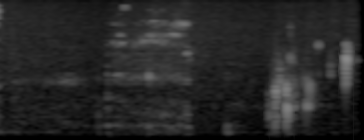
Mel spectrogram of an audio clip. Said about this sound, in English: But I just had to get a quick sip of coffee out of my brand new AG Cup Foundations Stocks Cup. It's amazing.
